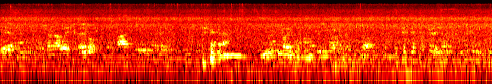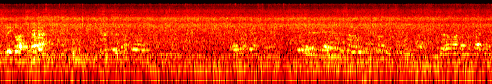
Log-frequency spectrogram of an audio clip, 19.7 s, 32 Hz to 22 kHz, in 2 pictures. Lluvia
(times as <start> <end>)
3.4 6.4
